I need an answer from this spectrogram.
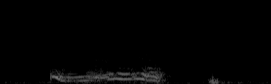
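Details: A sleeping pug, worn out after a day of fun, snoring loudly: one drawn-out, wavering nasal groan lasting about a second, then a quiet pause and a short, sharp snort.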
